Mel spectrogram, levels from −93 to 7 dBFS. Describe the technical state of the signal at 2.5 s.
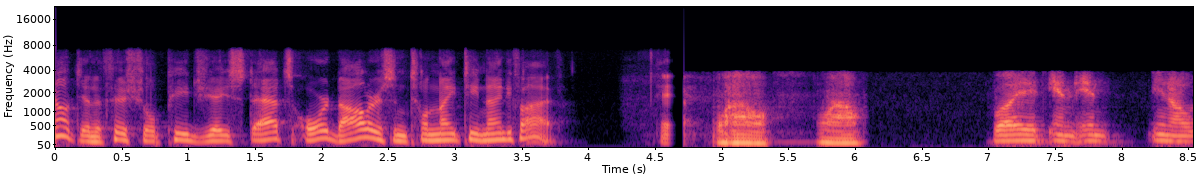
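At 2.5 s the speech signal is intact, with no fault at that moment, carried through the AMR wideband (HD Voice) codec at its top rate of 23.85 kbit/s.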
